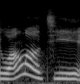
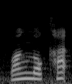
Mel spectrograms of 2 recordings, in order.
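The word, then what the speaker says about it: 王老吉: Sorry, Wang Lao Ji is a Mandarin pronunciation because Monkey's not very good at Cantonese, but it's actually a Cantonese drink, so Wang Lo Kat is probably a better way to pronounce it.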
